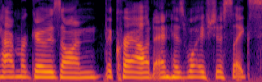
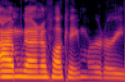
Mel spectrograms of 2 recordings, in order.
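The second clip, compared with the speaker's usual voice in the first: ordinary delivery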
